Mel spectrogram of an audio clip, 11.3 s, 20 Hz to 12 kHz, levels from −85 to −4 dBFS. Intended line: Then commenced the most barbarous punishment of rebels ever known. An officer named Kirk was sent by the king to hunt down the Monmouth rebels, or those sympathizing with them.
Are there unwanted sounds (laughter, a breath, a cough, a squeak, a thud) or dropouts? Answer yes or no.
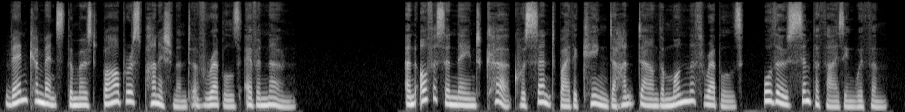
no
